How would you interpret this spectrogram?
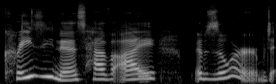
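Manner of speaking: high, quick amazed self-quote; waking realization. Retold or imitated. Waking from the dream, retelling her own amazed realization. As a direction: replay the sudden relief of waking up. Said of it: "I woke up and I was like".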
